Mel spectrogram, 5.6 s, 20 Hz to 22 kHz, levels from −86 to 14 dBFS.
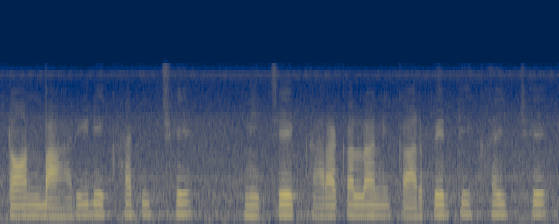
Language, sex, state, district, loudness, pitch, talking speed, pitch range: Gujarati, male, Gujarat, Valsad, -23 LUFS, 150 Hz, 120 wpm, 140-155 Hz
